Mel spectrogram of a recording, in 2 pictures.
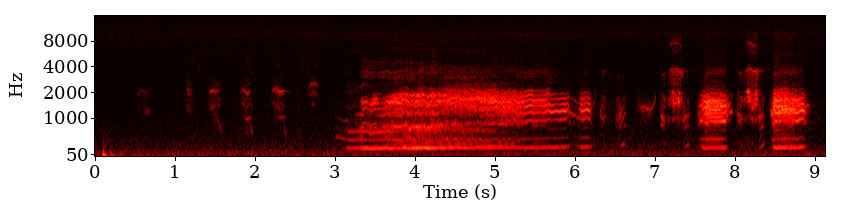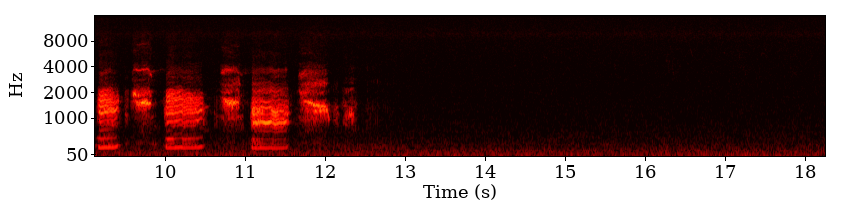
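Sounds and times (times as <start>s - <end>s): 
donkey braying loudly: 0.6s - 12.7s.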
